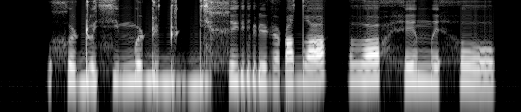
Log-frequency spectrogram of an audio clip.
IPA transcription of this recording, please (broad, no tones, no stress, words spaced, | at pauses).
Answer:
xʊɖo sʲømʊɖʏ dʲøɖdʲøxɪrʲe ɽeɽʏdˤʏ | ðˤø heme ho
